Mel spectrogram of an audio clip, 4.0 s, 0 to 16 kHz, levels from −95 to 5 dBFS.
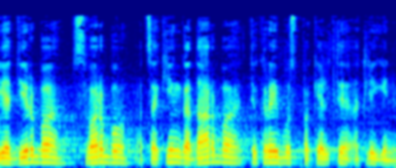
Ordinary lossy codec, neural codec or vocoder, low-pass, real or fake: MP3, 48 kbps; vocoder, 44.1 kHz, 128 mel bands every 256 samples, BigVGAN v2; 14.4 kHz; fake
